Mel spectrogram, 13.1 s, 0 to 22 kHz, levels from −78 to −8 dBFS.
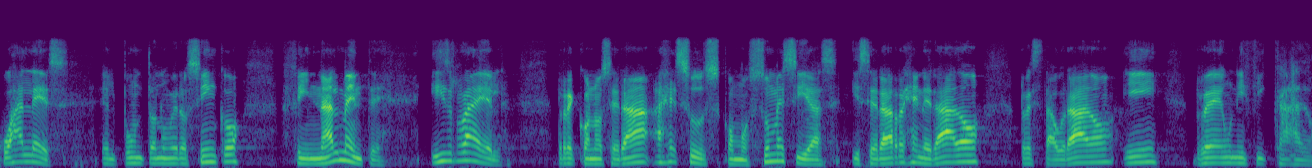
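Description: From start to finish the speech carries Opus voice compression, and it's plainly audible. Nothing survives above about 8.5 kHz, and the coarse SILK-style excitation coding leaves it muffled, a bit hoarse and faintly robotic, which fits a low bitrate of around 12 kbps.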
